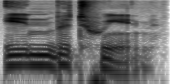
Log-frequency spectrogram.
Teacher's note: The in carries a little extra weight. · Now let me talk about pronunciation briefly, because many learners say between and in between in the same way without giving the in any stress. When you use in between to emphasize the gap or middle space, the in often gets a slight stress.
